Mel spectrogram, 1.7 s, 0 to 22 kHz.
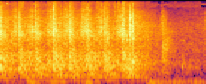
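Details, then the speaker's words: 1600cc twin-port VW T25/T3 engine (CT code), unknown engine cranked for the first time on the starter: quick, evenly spaced pulses with no uneven beats; compression felt and heard good on all four cylinders. "pretty good sounds like it's got good compression on all four cylinders there as well which is good"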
